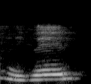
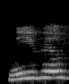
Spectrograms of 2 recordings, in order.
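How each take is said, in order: First: Nível said as niVEL; stress on VEL. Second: Nível with the stress on NÍ. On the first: Teacher gives the Spanish take, stress on VEL in nível. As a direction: say nível stressed at the end, rising. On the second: Teacher gives the Portuguese take, stress on NÍ in Nível. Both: Shown as a demonstration. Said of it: "só muda a sílaba tônica".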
